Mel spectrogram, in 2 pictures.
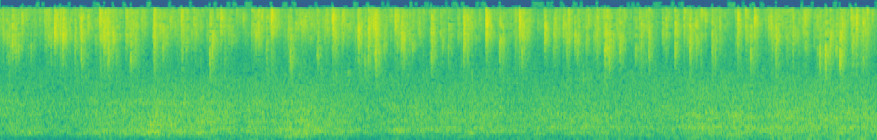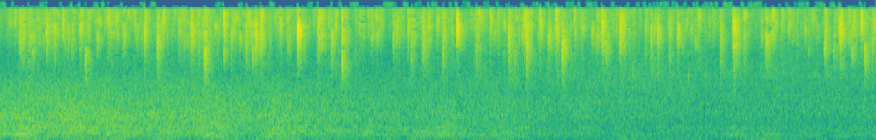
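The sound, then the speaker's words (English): Steady, heavy rain pours down continuously, a dense hiss with crisp drops spattering, while a low rumble of thunder lingers underneath. No one speaks. “Yes, I love the sound of rain.”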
